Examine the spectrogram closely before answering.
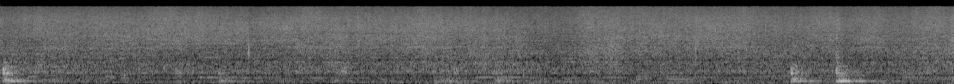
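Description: Raw chicken pieces sizzling in hot oil with fried onion and garlic in a non-stick wok, stirred with a spatula: a steady frying hiss.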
